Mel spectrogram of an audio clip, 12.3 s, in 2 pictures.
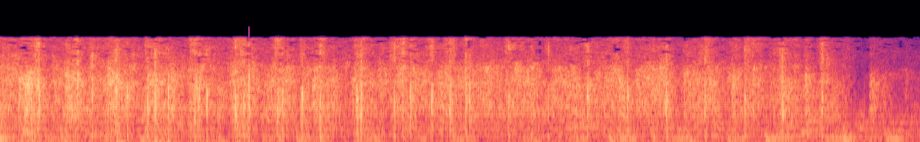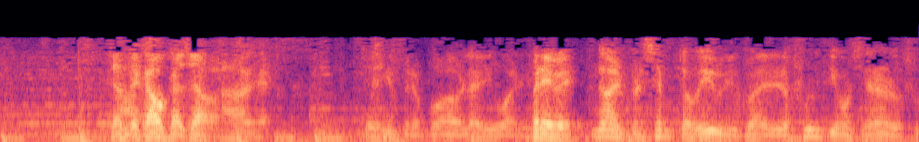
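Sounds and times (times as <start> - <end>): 
audience applause: 0.0 - 6.2
speech: 6.9 - 8.0, 8.6 - 12.2.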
